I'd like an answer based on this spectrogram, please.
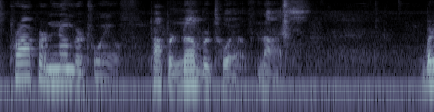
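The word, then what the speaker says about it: Proper No. Twelve: 12 which i i we've been pronouncing that wrong it's proper number twelve proper number twelve nice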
